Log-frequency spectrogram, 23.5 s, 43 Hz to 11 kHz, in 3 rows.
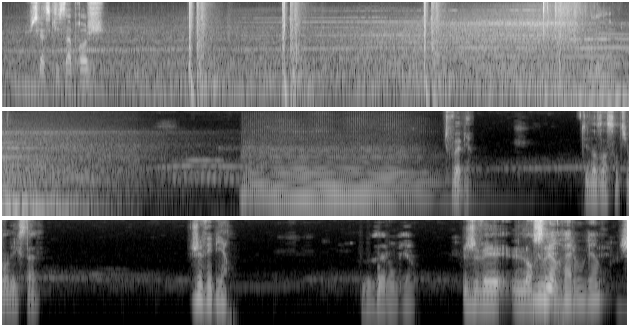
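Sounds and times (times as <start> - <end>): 
steady low-pitched drone: 0.0 - 14.2
speech: 0.4 - 1.4, 13.5 - 13.8, 15.1 - 16.2, 18.0 - 18.6, 20.2 - 23.4
gunshots as a woman fires all her bullets: 2.3 - 2.9, 3.5 - 4.0, 5.3 - 5.9, 6.8 - 7.5.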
